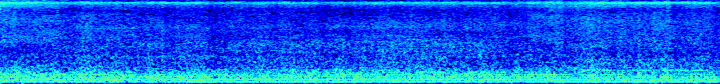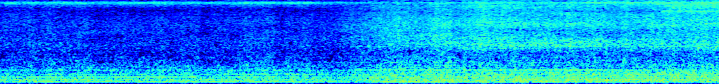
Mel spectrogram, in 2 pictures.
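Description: Steady drone of an airplane cabin in flight, a constant low hum with faint tonal whine, unchanging and continuous, no talking.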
